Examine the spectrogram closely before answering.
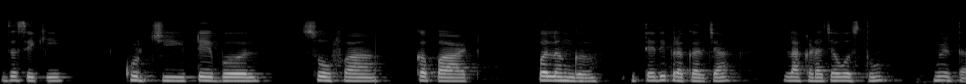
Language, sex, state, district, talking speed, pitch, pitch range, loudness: Marathi, female, Maharashtra, Pune, 75 wpm, 170 Hz, 165-180 Hz, -31 LUFS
